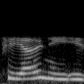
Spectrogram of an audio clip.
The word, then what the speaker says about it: peony: Peony is apparently the old world pronunciation.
